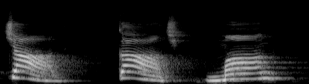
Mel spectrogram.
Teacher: अनुनासिकों को चंद्र बिंदु कहते हैं। इसका उच्चारण मुंह और नाक से होता है।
